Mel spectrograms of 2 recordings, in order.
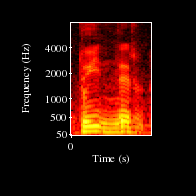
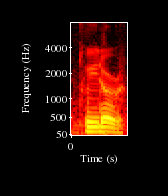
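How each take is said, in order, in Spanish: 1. La palabra se pronuncia con sonidos de estilo español. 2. La palabra se pronuncia con sonidos de estilo inglés.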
